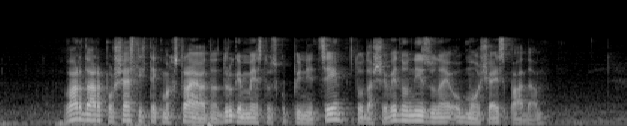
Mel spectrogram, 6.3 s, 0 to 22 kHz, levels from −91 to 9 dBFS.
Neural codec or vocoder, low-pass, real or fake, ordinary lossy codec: none; 7.2 kHz; real; none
